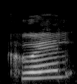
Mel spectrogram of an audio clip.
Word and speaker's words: quel: Quel, QU c'est K, quel.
